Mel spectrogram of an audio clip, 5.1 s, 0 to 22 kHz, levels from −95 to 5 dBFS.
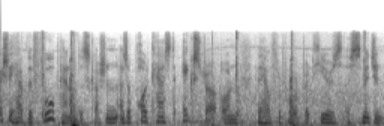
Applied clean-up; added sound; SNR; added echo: none; Car; 4 dB; none.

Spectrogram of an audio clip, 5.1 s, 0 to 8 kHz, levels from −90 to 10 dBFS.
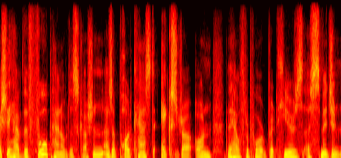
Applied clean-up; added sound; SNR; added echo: none; none; none; none.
